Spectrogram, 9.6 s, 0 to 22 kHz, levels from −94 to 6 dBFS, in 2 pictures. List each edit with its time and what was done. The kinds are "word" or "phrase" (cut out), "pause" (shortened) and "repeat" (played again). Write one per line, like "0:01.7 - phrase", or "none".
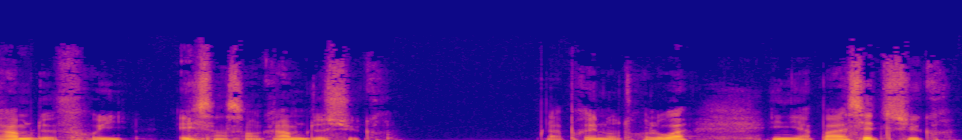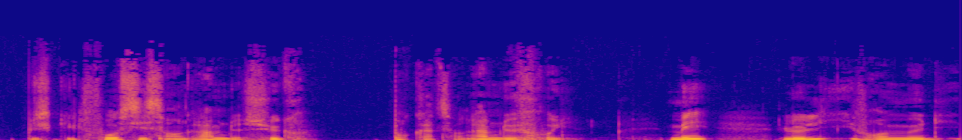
0:07.9 - pause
